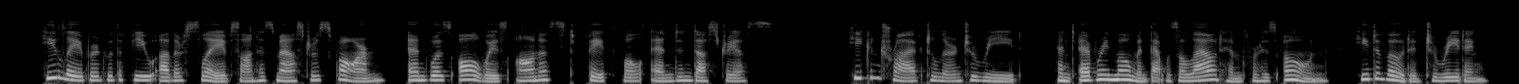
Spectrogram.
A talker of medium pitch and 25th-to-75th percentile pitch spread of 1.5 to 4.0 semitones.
No: medium, 180 Hz; average, 4.5 semitones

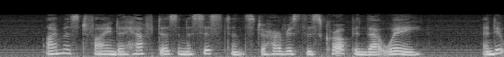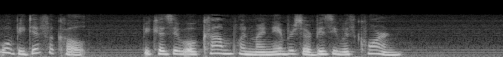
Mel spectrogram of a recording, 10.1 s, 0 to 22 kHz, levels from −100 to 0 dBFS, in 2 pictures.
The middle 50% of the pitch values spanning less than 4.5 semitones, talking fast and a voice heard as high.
No: average, 3.0 semitones; average, 180 wpm; high, 210 Hz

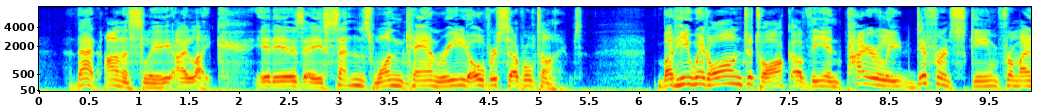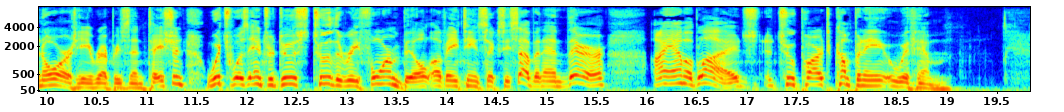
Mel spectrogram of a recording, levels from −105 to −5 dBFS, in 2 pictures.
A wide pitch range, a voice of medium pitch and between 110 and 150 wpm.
Yes: wide, 5.7 semitones; medium, 150 Hz; average, 140 wpm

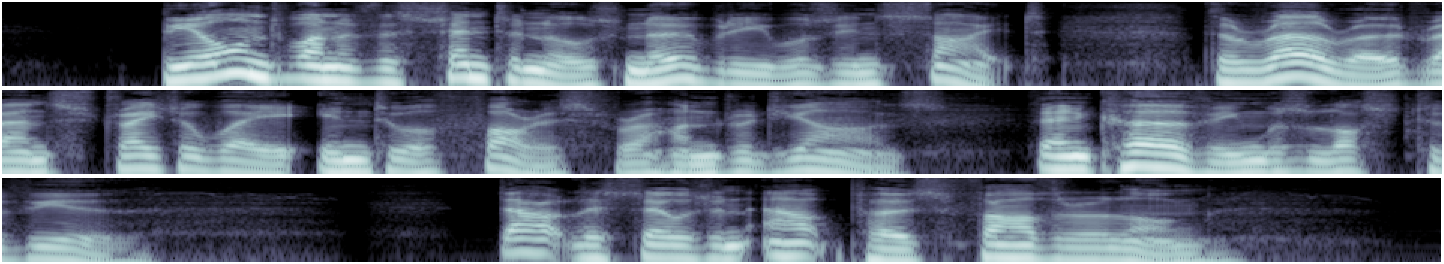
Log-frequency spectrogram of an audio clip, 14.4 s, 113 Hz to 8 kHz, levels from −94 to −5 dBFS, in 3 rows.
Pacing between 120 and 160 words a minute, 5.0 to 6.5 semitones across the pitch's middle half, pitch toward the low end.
Yes: average, 140 wpm; average, 5.3 semitones; low, 120 Hz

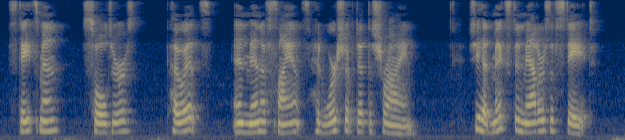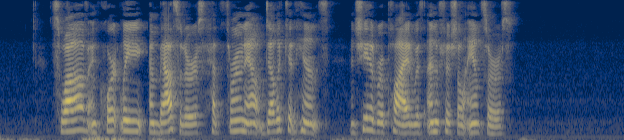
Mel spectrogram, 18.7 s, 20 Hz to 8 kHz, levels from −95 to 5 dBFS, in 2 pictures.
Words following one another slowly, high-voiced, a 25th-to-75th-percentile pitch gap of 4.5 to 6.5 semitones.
No: slow, 110 wpm; high, 205 Hz; average, 2.9 semitones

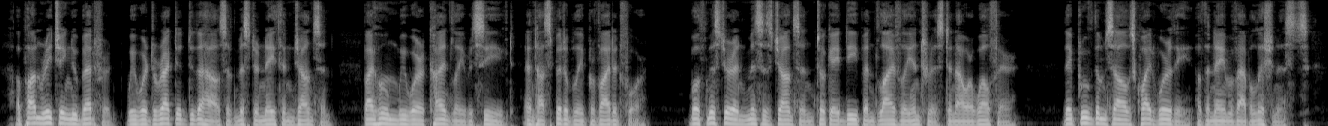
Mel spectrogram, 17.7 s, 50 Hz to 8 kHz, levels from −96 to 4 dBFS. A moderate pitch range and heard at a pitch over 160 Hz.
No: average, 3.6 semitones; very low, 95 Hz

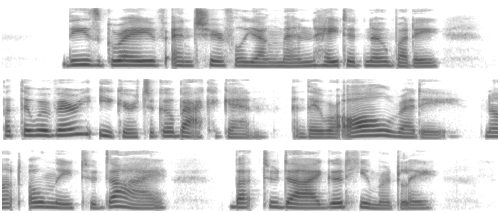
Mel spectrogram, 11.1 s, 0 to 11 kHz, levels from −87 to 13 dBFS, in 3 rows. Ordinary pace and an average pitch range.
Yes: average, 165 wpm; average, 3.6 semitones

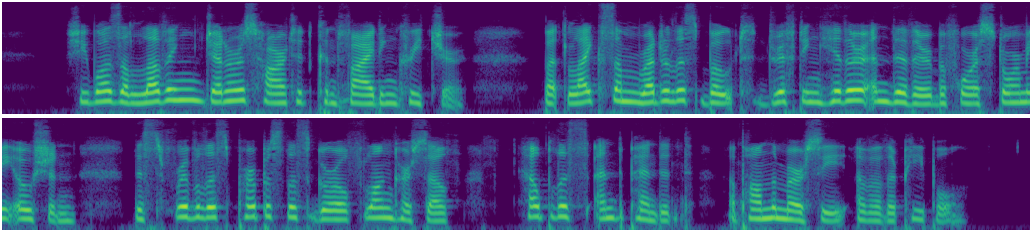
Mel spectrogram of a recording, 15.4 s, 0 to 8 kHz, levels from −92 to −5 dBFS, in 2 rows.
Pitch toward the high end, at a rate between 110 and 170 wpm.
Yes: high, 215 Hz; average, 140 wpm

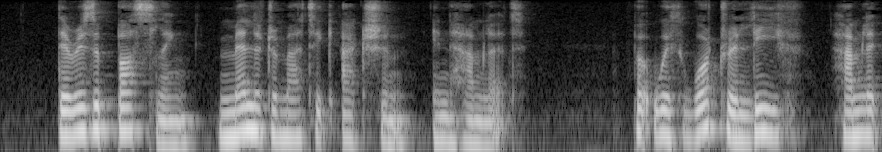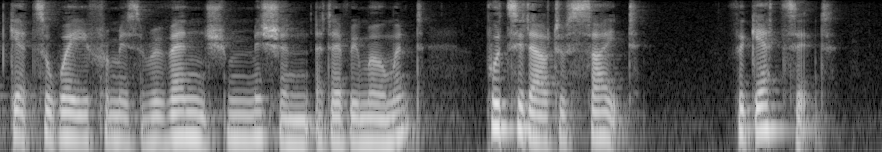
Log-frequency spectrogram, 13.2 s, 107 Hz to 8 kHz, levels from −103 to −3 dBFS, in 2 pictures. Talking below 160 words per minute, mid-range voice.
Yes: average, 140 wpm; medium, 160 Hz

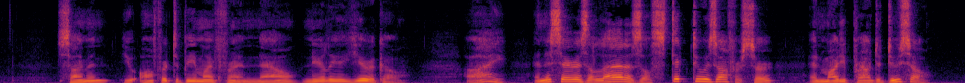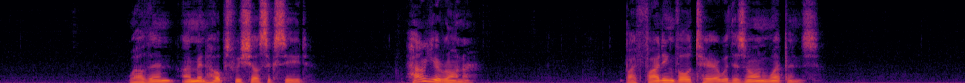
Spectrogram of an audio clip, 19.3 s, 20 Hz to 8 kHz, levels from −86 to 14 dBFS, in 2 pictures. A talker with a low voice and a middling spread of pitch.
Yes: low, 125 Hz; average, 4.8 semitones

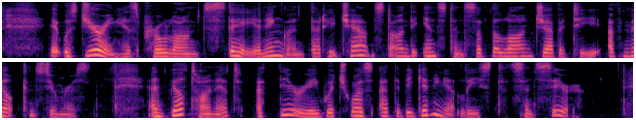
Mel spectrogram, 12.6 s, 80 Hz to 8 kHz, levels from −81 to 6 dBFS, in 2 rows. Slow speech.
No: average, 165 wpm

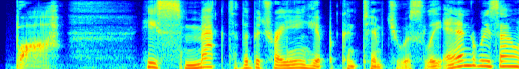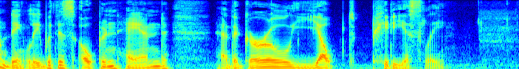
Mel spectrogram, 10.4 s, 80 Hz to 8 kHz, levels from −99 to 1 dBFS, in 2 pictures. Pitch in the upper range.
No: low, 115 Hz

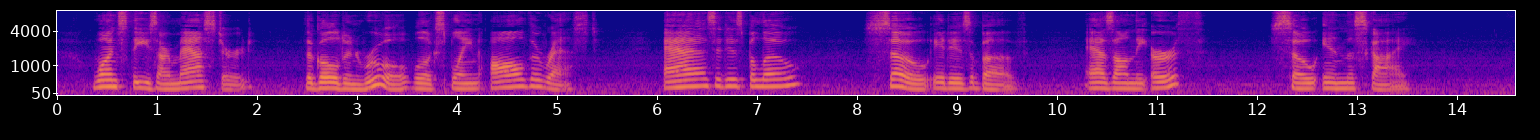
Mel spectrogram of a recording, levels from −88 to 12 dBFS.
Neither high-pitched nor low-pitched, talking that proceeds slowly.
Yes: medium, 165 Hz; slow, 115 wpm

